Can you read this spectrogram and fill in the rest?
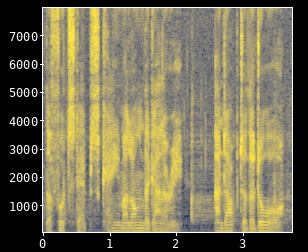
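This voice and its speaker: A man's voice: low-pitched, steady tone, moderate pace, fairly bright tone, slight background noise. A man narrating a scripted children's adventure story.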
